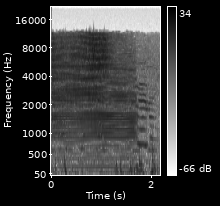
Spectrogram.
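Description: Dixieland street band's horns holding one long buzzy chord that cuts off sharply near the end, followed by voices.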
